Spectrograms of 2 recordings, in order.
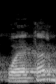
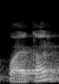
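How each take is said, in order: The two takes are said the same way.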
